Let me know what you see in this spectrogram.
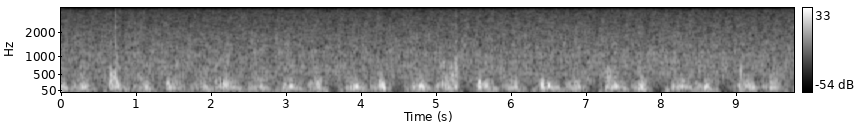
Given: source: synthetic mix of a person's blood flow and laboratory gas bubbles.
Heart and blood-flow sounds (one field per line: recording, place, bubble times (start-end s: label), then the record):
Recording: Doppler ultrasound of blood flow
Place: precordium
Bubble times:
0.62-0.79 s: bubbles
2.02-2.26 s: bubbles
5.05-5.34 s: bubbles
7.25-7.38 s: bubbles
9.02-9.10 s: bubbles
From the record:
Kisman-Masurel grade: 123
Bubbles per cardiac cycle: 1 to 2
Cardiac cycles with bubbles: 10 to 50%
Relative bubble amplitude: loud (0.450 to 0.775)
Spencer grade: 2 (many but less than half of the cardiac periods contain bubble signals, singularly or in groups)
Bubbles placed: anywhere in the cardiac cycle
